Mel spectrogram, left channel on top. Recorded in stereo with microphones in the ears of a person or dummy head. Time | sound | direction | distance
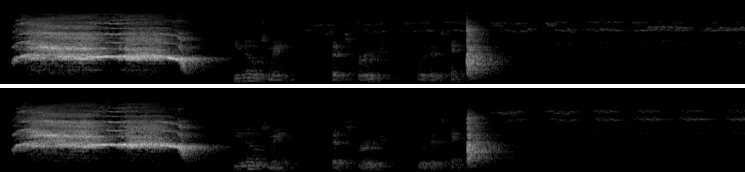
0.1 | a scream | 75° left (ahead or behind) | 1.8 m
2.3 | a man speaking | 35° left (ahead or behind) | 0.7 m
4.7 | a clap | 65° left (ahead or behind) | 1.8 m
